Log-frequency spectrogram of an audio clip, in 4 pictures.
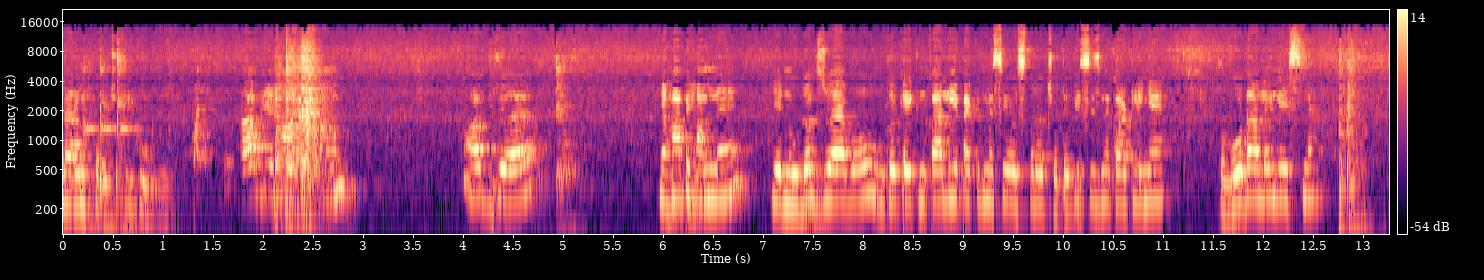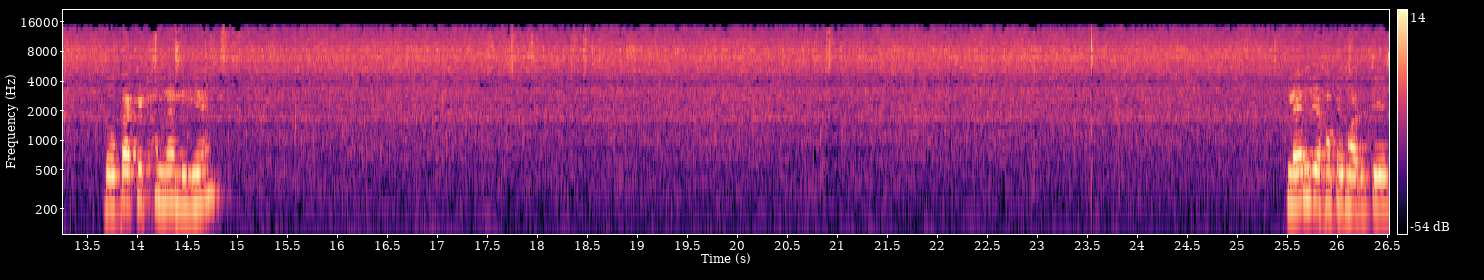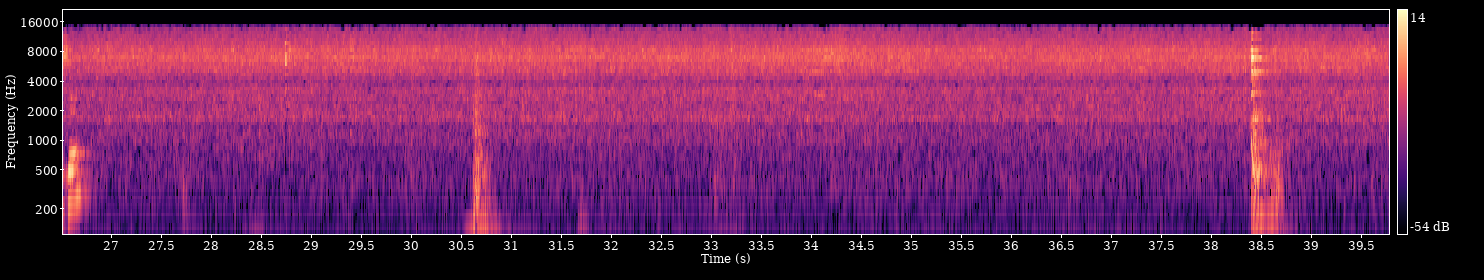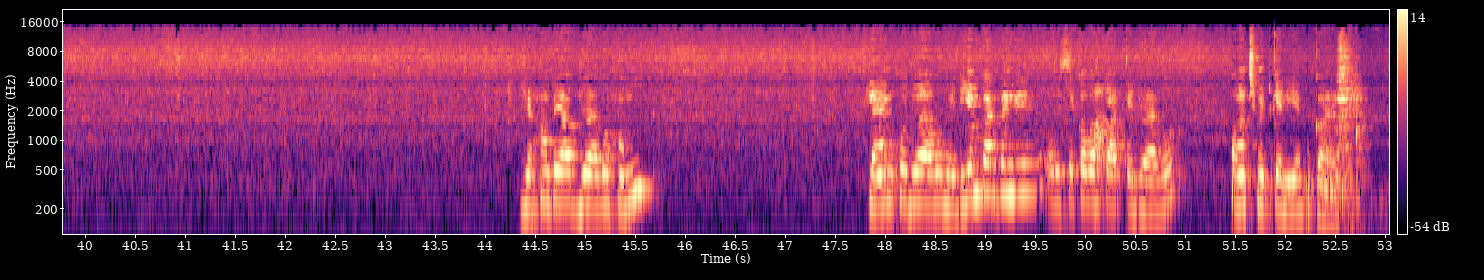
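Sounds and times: broth boiling in a pot: 0.0s - 53.0s
utensil knocking steel pot: 0.2s - 0.8s.

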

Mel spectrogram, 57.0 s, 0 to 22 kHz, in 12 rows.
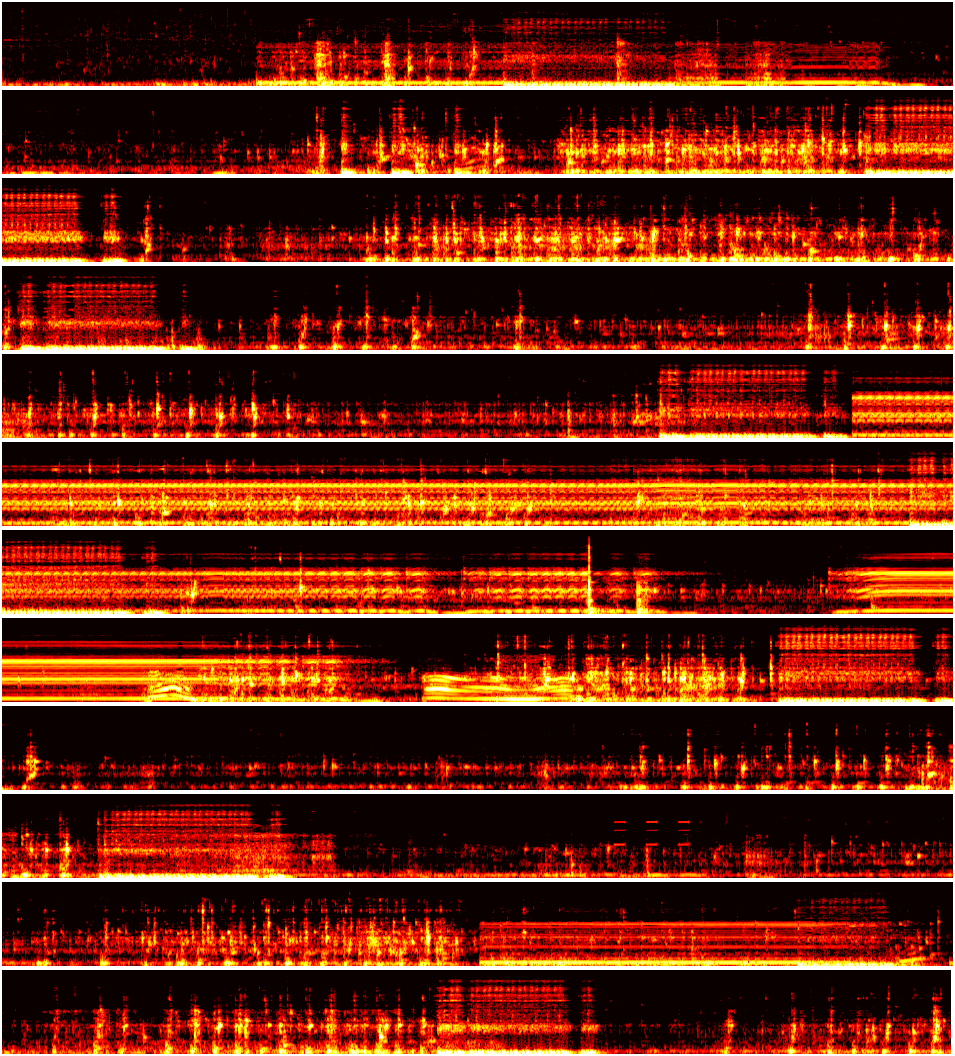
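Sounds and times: bubbles rushing out: 4.6s - 14.5s, 15.3s - 22.4s, 34.4s - 37.2s, 37.9s - 50.0s, 51.9s - 57.0s
steady high whine: 22.3s - 32.0s, 50.0s - 52.2s.

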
